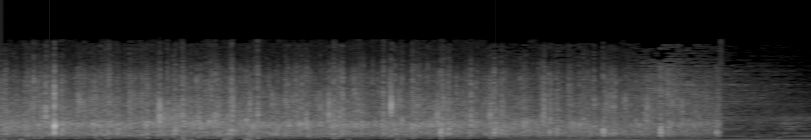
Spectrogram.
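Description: Audience applauding, a dense patter of clapping hands. Near the end the clapping cuts off as music comes in.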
